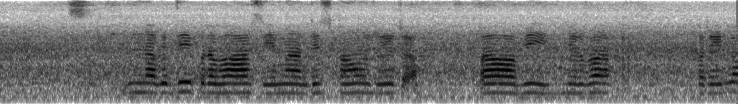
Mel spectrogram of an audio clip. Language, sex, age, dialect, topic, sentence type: Bhojpuri, female, 25-30, Northern, banking, statement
